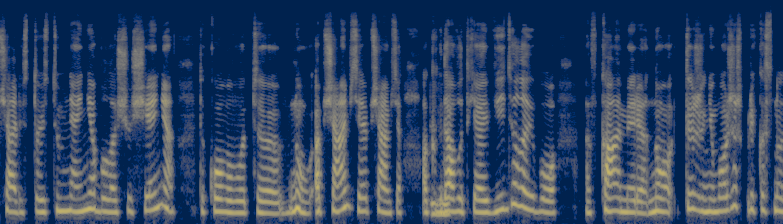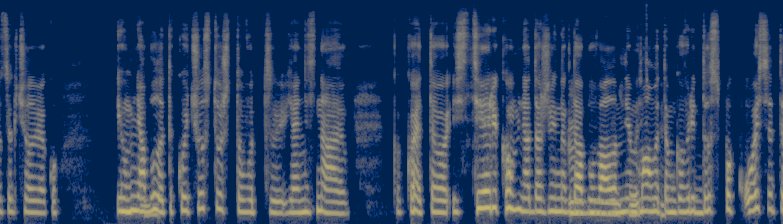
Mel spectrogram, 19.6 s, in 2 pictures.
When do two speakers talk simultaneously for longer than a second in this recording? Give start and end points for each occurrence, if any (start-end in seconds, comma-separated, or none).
16.9-18.1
